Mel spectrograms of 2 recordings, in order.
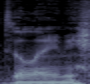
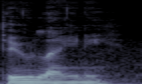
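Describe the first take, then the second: First: The name is said the local way. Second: The name is said the Southern way. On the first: The speaker is from around here. "but if you're from here, it's just Delaney" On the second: The speaker is from the South. "If you're from the South, where our family's from, you pronounce it Dulaney"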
